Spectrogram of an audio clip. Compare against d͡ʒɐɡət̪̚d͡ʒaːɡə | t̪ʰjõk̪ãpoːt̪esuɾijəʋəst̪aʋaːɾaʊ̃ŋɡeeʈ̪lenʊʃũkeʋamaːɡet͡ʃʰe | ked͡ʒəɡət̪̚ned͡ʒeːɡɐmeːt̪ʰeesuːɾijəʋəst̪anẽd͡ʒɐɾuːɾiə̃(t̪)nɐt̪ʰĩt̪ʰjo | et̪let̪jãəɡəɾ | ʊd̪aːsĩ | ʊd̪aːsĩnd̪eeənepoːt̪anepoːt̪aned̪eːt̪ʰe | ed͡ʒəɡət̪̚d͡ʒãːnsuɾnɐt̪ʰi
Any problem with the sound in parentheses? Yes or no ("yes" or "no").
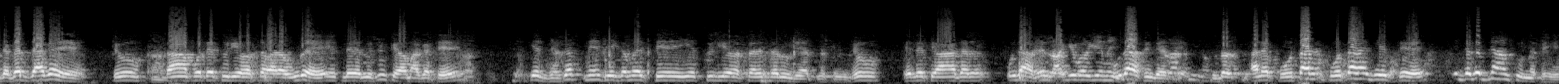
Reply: no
